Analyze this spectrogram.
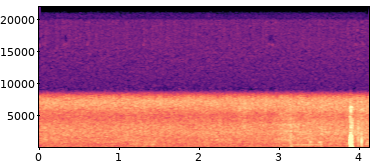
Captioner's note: walking sounds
